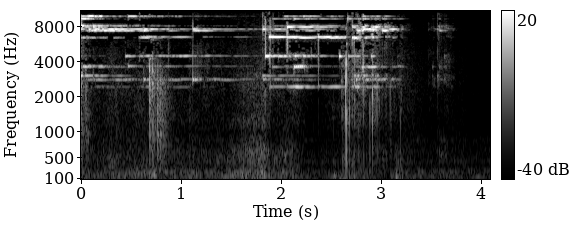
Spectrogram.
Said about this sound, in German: magst du mal das Glöckchen läuten?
